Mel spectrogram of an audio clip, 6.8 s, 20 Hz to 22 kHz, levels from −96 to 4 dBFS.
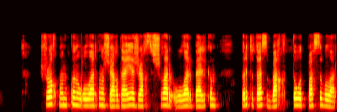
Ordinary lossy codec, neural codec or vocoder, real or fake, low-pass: none; codec, 16 kHz, 4.8 kbps, FACodec; fake; 7.2 kHz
